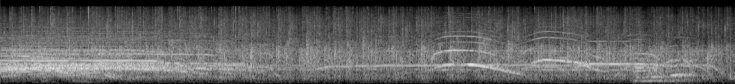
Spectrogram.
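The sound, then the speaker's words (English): A large crowd of about 10,000 people in Oakland applauds steadily while cheers and whoops rise over the clapping, a loud, dense wash that swells midway and keeps going for several seconds. “And we have an audience here in Oakland. Everyone, give it up real big.”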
